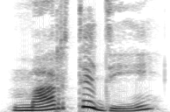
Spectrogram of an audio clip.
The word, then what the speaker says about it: martedì: Martedì – wtorek. Mercoledì – środa. Giovedì – czwartek. Venerdì – piątek. Sabato – sobota. Domenica – niedziela. W słowach od poniedziałku do piątku akcent pada na ostatnią sylabę.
